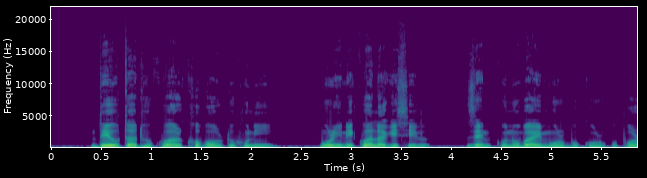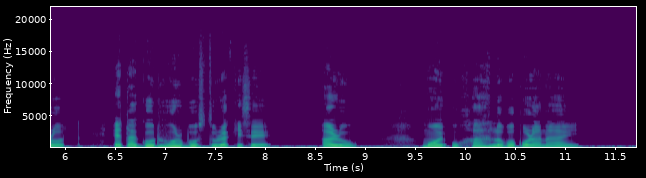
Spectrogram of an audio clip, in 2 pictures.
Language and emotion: Assamese, sad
